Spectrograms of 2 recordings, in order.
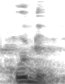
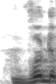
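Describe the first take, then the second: First: It begins directly with an u vowel. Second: It begins with a v or w sound. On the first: "तो बोले उड" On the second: "वुड बोलो"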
